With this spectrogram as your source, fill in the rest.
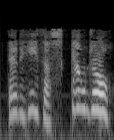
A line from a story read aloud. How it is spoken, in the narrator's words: cried the little dog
